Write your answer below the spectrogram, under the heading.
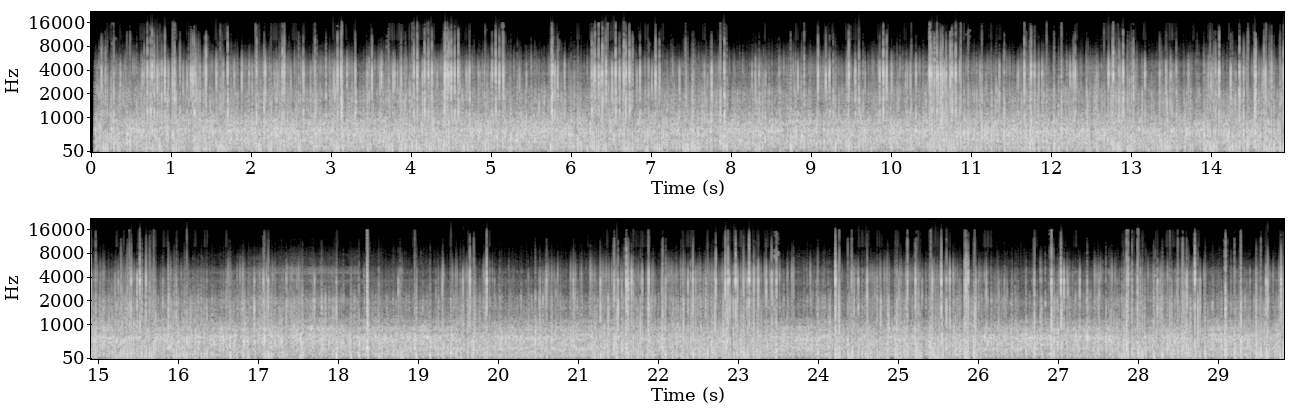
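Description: Steady wind and road noise on the microphone of a camera moving along a road, with a constant low rumble and irregular crackling gusts.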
